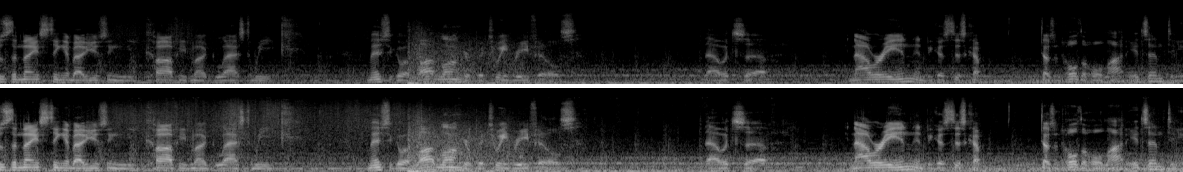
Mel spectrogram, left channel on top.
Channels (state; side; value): quieter; left; 9.6 dB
